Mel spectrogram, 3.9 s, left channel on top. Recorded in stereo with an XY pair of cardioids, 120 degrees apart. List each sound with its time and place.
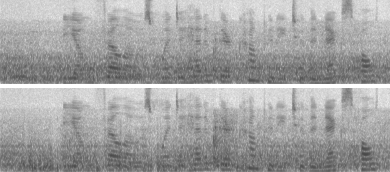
0.6 s a woman speaking: 5° left, 3 m; by 3.8 s 25° right, 1.2 m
